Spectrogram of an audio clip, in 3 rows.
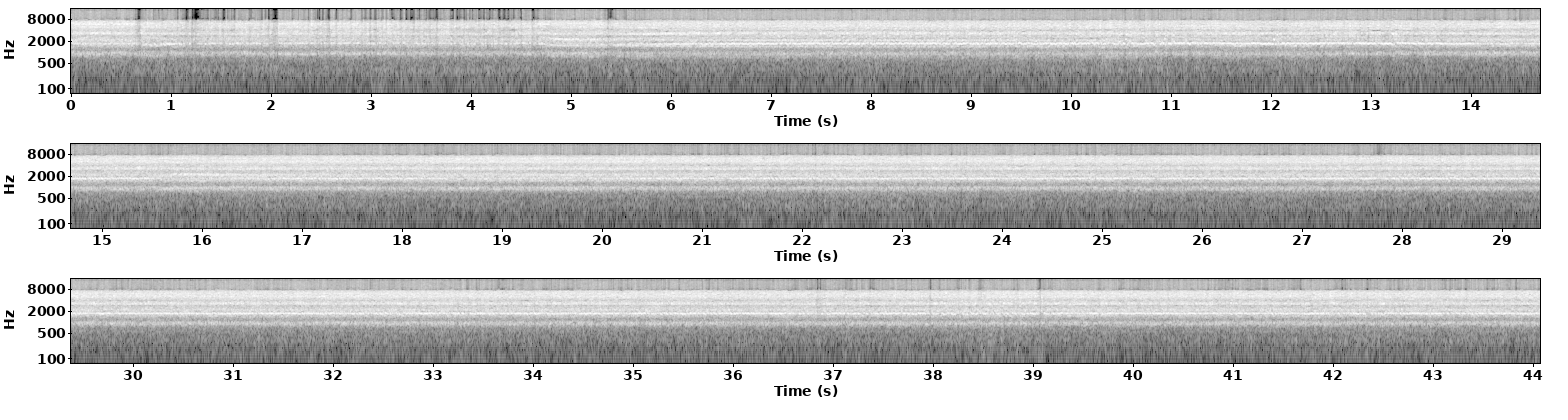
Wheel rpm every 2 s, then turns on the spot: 230, 230, 220, 210, 210, 210, 230, 230, 230, 230, 230, 230, 230, 230, 230, 230, 230, 230, 230, 230, 230, 230.
none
